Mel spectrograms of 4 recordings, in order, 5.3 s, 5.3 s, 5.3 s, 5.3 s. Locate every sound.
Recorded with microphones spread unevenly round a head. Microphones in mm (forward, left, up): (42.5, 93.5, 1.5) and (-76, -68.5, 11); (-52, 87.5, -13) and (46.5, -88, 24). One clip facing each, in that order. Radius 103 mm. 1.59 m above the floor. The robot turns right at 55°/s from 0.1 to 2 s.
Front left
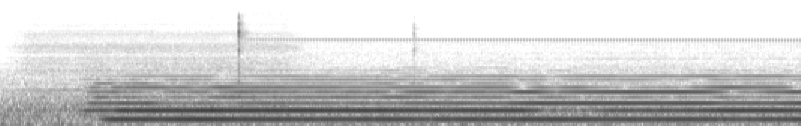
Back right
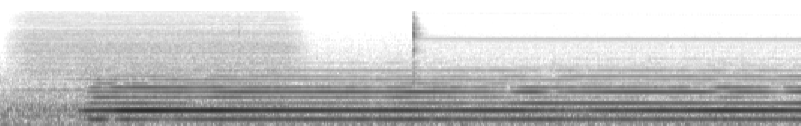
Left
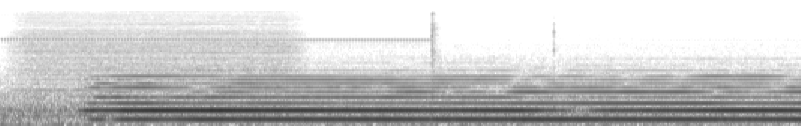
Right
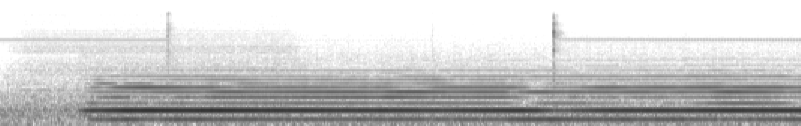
0.5 s a flute: 145° right, 0.8 m; by 5.4 s 60° right, 0.8 m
